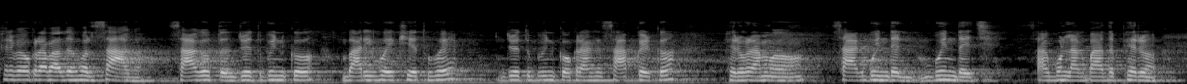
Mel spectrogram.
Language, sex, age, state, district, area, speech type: Maithili, female, 30-45, Bihar, Begusarai, rural, spontaneous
